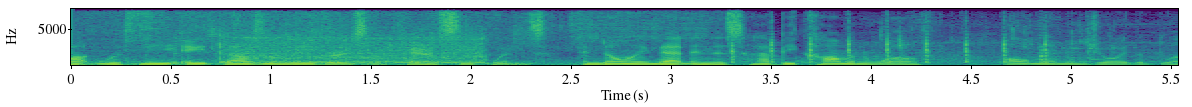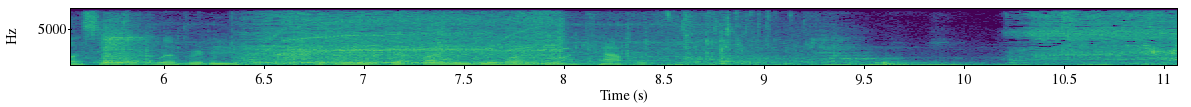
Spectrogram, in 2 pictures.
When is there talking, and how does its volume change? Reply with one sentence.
You can hear the talking from 0.0 to 8.4 s, getting quieter.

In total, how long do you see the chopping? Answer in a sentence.
You can hear the chopping for 2 seconds altogether.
